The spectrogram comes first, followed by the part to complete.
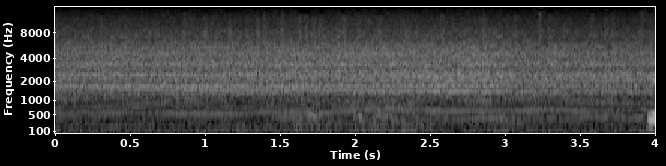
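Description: A steady buzzing hum with hiss, even in level throughout, with a faint murmur of a voice about two seconds in.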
